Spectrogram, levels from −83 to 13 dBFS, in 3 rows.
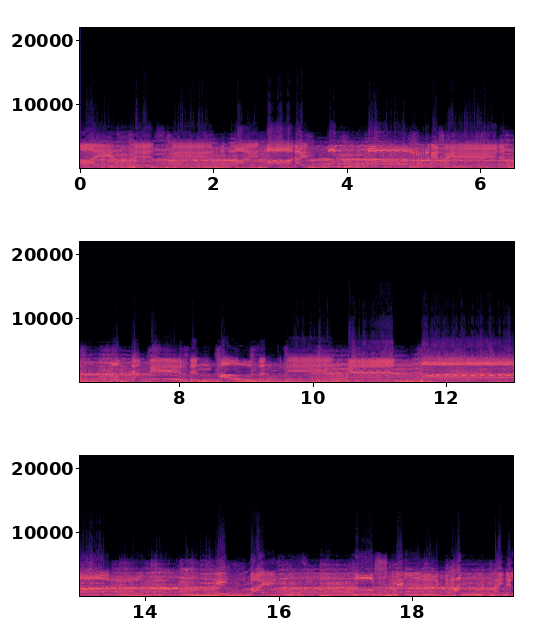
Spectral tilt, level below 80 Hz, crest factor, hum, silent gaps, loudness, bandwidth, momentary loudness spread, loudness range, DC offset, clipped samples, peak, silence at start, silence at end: -5 dB/octave; -50 dBFS; 12 dB; none; none; -21 LUFS; 10.5 kHz; 4 LU; 2 LU; under 0.1%; under 0.1%; -10 dBFS; 0 s; 0 s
